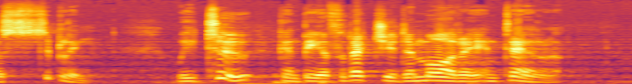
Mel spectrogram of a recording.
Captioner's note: speaks foreign language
